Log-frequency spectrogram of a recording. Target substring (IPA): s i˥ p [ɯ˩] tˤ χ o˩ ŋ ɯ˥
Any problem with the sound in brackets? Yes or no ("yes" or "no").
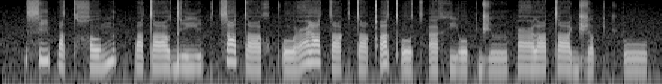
no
